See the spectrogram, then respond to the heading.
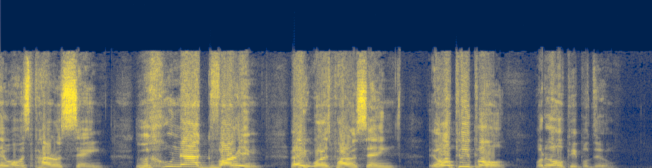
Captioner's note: Hebrew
